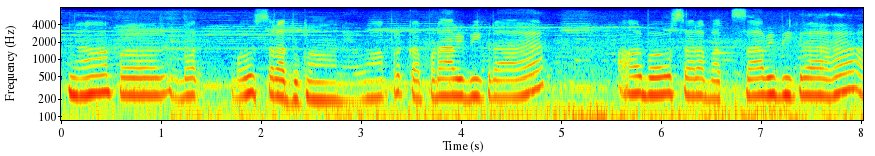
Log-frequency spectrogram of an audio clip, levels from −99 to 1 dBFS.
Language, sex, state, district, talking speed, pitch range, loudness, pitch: Maithili, female, Bihar, Supaul, 180 wpm, 220-245 Hz, -22 LUFS, 235 Hz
